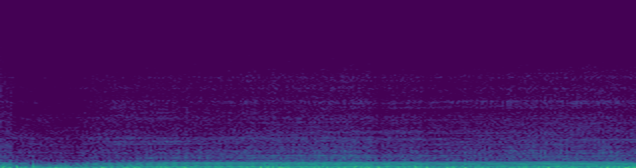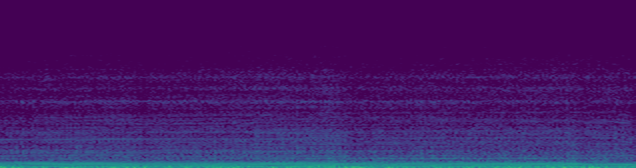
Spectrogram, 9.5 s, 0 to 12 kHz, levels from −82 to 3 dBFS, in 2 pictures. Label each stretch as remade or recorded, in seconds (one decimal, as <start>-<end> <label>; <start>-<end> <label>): 0.0-9.5 recorded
